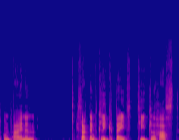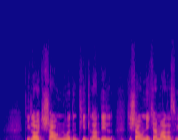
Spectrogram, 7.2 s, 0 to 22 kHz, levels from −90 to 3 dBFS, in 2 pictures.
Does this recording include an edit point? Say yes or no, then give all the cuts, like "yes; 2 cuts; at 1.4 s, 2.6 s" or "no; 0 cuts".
no; 0 cuts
